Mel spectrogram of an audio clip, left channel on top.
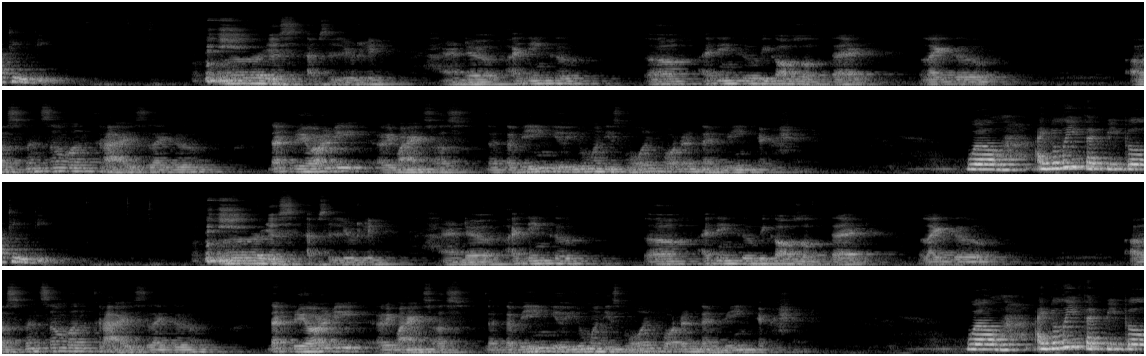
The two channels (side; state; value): both; normal; correlation 0.78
